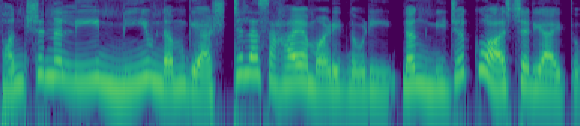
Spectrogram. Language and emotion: Kannada, surprised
